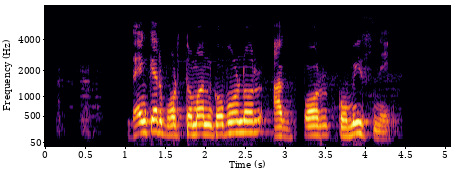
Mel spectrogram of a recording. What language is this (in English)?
Bangla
